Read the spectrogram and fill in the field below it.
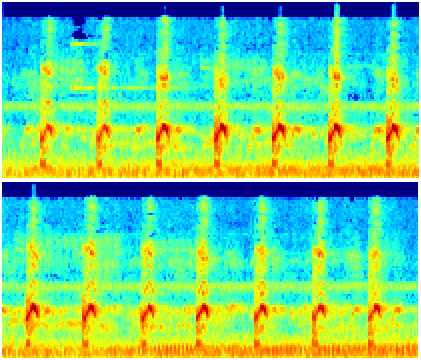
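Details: Female white-breasted waterhen calling with a steady series of short, nasal, rising-and-falling honks, about two per second, over a low background hum.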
